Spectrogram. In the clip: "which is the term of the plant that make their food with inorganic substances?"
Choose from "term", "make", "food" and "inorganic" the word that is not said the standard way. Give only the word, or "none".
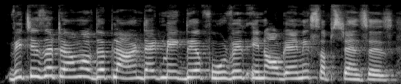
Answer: none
